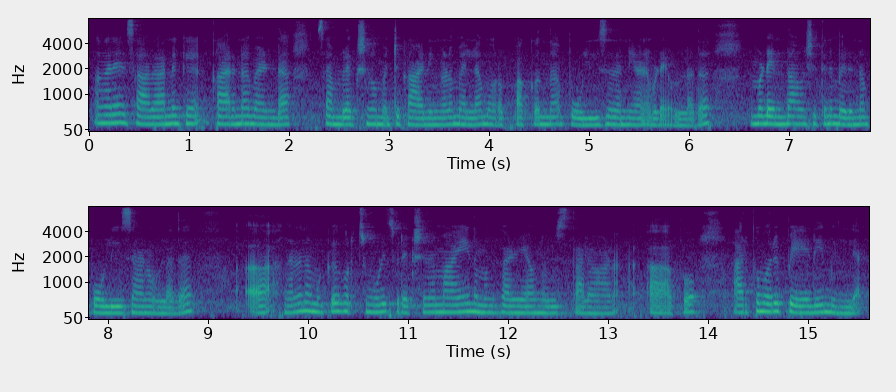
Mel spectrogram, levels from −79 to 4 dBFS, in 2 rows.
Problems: none marked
